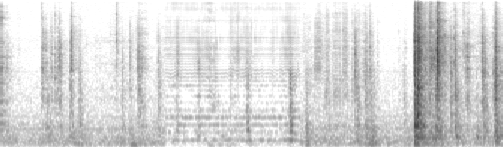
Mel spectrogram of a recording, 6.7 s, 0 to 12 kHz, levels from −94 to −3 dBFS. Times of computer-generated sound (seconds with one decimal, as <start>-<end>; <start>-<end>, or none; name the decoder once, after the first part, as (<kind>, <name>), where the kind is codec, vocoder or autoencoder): 2.2-4.0 (vocoder, BigVGAN v2)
